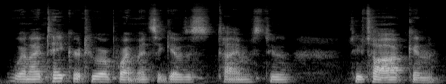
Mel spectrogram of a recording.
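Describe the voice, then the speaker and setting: A man's voice: medium pitch, level tone, moderate pace, vocal fry, a little hiss or hum. A man who cares for an elderly woman, speaking hesitantly with many fillers in a documentary interview. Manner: hesitant, full of "you know" fillers. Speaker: caregiver.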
